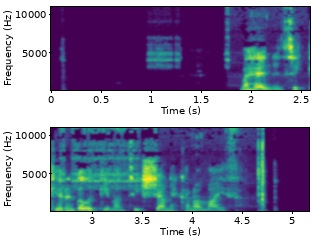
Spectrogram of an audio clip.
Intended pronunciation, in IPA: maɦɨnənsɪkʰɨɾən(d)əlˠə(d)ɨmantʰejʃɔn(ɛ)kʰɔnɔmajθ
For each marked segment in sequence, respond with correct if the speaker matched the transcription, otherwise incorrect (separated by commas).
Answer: incorrect, incorrect, correct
